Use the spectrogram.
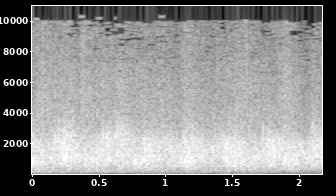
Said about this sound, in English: Give the Lord one more hand clap of praise tonight.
